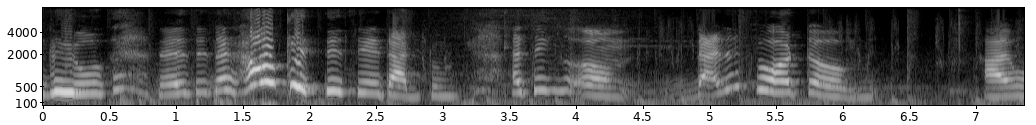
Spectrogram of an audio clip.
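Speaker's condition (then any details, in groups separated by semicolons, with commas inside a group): Cerebral palsy; since early childhood, childhood physical and occupational therapy; about 22 years under developmental care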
